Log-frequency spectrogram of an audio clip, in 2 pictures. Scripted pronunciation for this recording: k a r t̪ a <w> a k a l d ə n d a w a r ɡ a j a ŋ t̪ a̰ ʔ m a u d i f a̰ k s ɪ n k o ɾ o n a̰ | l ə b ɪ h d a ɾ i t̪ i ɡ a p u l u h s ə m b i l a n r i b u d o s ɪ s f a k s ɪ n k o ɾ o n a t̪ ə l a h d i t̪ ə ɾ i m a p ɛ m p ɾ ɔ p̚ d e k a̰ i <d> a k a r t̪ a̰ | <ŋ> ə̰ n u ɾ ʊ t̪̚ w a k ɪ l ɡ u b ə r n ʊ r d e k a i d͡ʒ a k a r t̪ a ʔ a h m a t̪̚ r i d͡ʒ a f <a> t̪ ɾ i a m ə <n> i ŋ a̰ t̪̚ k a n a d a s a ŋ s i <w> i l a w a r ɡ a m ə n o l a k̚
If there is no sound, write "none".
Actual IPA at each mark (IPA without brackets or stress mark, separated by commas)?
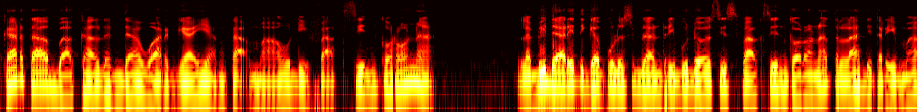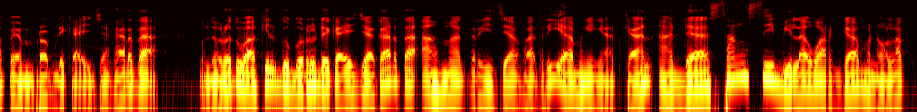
b, d͡ʒ, m, a, ŋ, b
